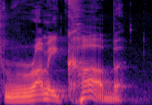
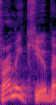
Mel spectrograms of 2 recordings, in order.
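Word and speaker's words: Rummikub: Although my friends from Australia came by the other day and told me that it's pronounced Rummy Cub. And we had this whole argument about it. Because, like, no, it's Rummy Cube. Everybody calls it Rummy Cube. And he said, well, how do you spell it, mate? And I said, well, I got the box down and looked at it. And there's no E at the end of it.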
